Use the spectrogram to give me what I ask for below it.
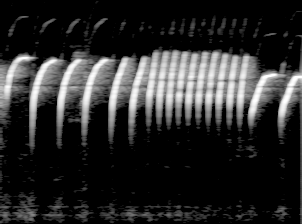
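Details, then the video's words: Belgian canary song for warming up a canary: spaced rising whistled notes, a fast run of clipped high notes in the middle, then slower rising whistles again. "canário belga muito lindo cantando, aqueça seu canário imediatamente"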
